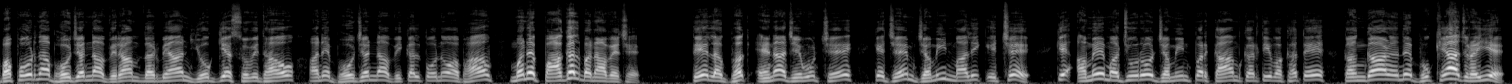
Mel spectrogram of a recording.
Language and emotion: Gujarati, angry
